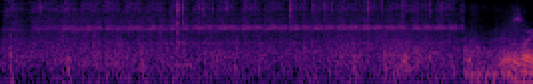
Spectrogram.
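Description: Fly reel's drag screaming steadily as a hooked Atlantic salmon runs and pulls line off, stopping suddenly about three and a half seconds in; it sounds like a heavy fish.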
